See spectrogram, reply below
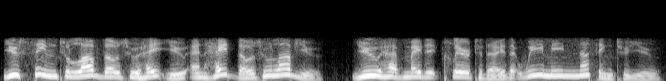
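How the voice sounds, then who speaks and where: A man voicing a stern army commander who forcefully scolds his king in a dramatized scripture reading. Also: high-pitched, very animated, normal speed, voice pushed up. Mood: indignant, stern. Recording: radio broadcast with echo, narrow band, music behind.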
